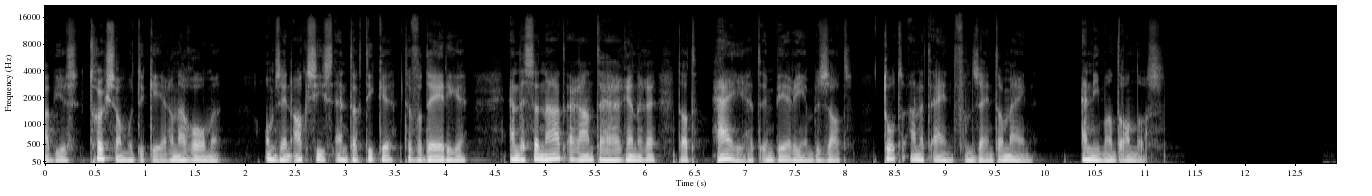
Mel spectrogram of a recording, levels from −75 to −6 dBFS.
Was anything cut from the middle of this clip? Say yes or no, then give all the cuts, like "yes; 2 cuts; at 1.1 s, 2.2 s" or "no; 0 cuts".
no; 0 cuts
